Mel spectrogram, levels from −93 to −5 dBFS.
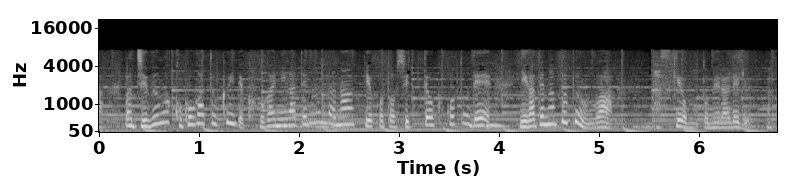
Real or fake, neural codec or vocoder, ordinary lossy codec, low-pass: real; none; none; 7.2 kHz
